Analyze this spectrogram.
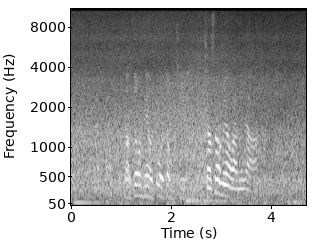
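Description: A middle-aged man speaks calmly and close by.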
